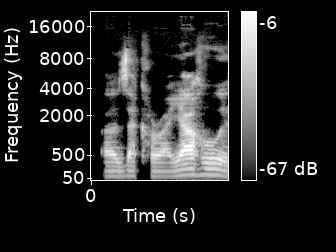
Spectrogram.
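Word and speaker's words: זכריהו: Zechariahu is how you say Zechariah.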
